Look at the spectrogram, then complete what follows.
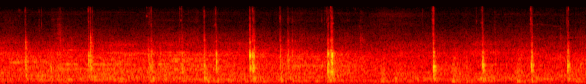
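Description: Sharp clicks of a pipe organ console's stop controls and switches being pressed one after another, irregularly about every half second, over a faint steady hiss.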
